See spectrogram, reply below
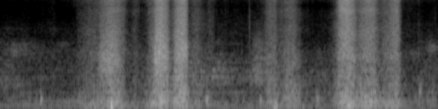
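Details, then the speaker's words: Stomach rumbling after a breakfast of pancake, Rice Krispies cereal, orange juice and milk, recorded through a shirt: soft gurgling and rumbling bursts a few seconds apart; ordinary borborygmi. "Whoa, there it goes. Had a few rumbles of my stomach. Sure enjoying my breakfast."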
